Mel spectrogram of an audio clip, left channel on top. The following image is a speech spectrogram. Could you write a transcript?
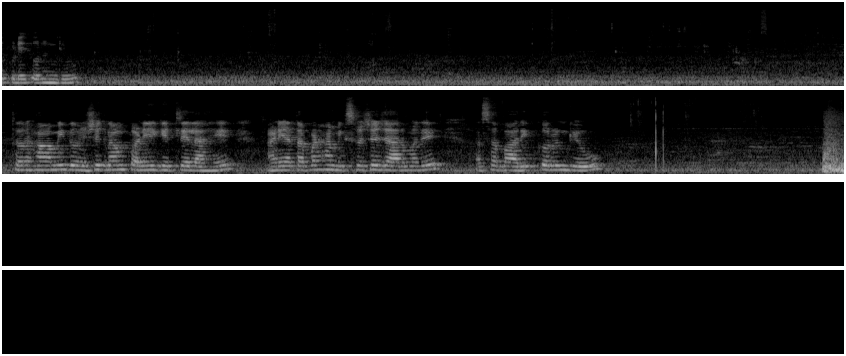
करून घेऊ। तर हा मी 200 ग्राम पनीर घेतलेला आहे आणि आता आपण हा मिक्सरच्या जारमध्ये असा बारीक करून घेऊ।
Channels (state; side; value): silent; right; digital silence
